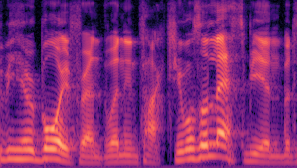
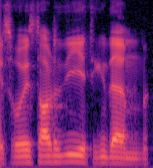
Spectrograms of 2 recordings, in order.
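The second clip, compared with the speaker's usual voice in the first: ordinary delivery, nothing marked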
